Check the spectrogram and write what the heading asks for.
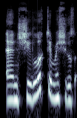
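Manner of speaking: usual speaking voice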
